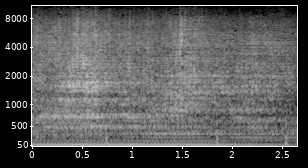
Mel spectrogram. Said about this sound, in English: I'll pause this story for a second to say that the Viking fire bomber is now on the takeoff roll. Heading on southbound departure here. I don't know if you guys can hear that. How can they not hear that? I can feel it.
